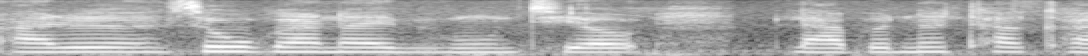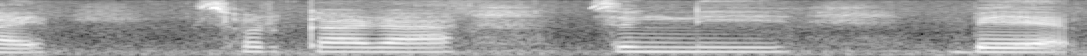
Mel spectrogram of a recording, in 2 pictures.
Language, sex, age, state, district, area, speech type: Bodo, female, 18-30, Assam, Baksa, rural, spontaneous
